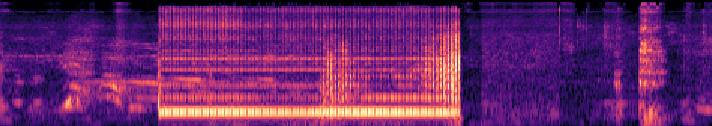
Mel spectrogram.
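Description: A telephone call rings on an unanswered unknown number, one steady electronic ring tone lasting about two seconds, loud and clear, with faint noises and a brief knock around it.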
